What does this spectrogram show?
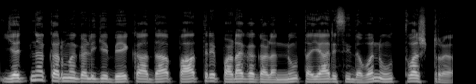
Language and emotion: Kannada, neutral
